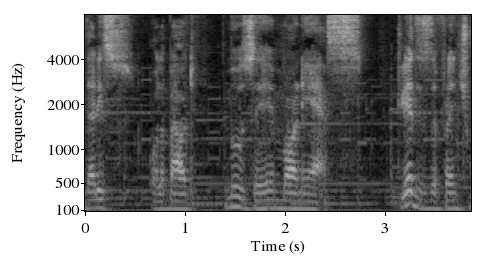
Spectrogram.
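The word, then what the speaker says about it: marinières: The pronunciation of this is mousse marinieres.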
